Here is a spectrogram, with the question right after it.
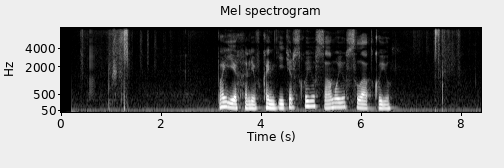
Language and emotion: Russian, neutral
